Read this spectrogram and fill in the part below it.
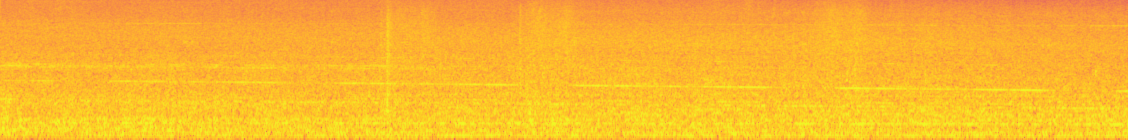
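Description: An electric train motor hums and its pitch slowly falls as the train slows.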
